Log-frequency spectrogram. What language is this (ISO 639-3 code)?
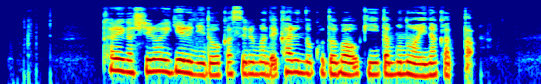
jpn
